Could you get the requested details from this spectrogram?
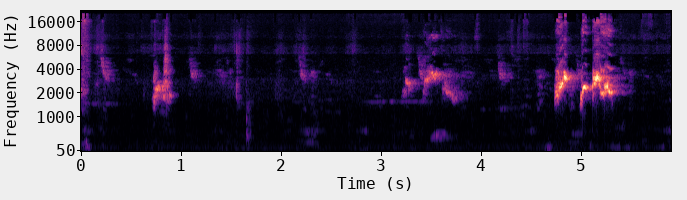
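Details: Red-whiskered bulbul, 12 months 29 days old, singing: three short warbled phrases spaced about two seconds apart, each a quick cluster of bright, slurred whistled notes, the last longest and loudest, in near silence.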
